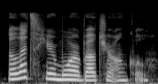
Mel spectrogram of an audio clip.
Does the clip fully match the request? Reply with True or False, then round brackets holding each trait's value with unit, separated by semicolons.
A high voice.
True (220 Hz)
